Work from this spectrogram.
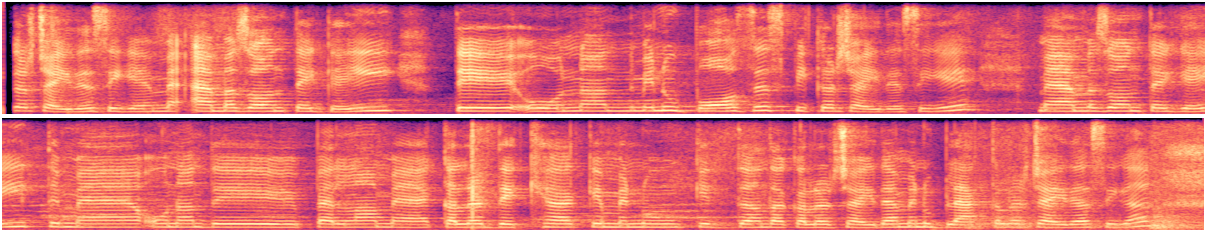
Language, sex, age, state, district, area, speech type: Punjabi, female, 18-30, Punjab, Ludhiana, urban, spontaneous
